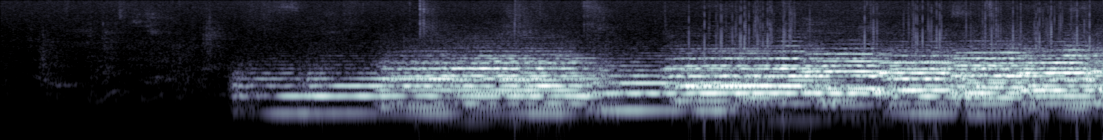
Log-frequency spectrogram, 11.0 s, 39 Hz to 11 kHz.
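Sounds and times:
faint room murmur: 0.0 - 6.2
brass ensemble held chord: 2.3 - 11.0.

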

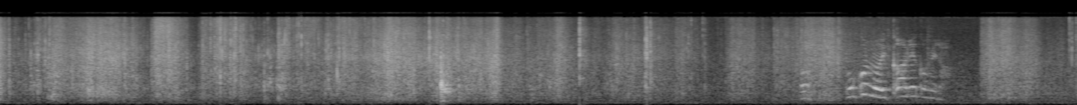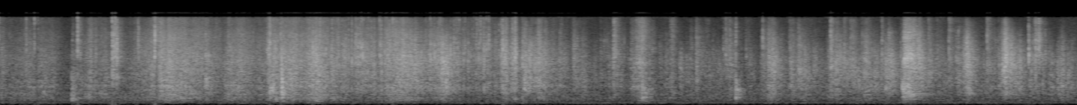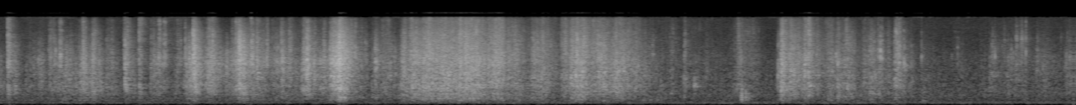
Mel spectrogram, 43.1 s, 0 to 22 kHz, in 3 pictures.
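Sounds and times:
plastic packaging crinkling: 0.0 - 12.5, 13.1 - 43.0.

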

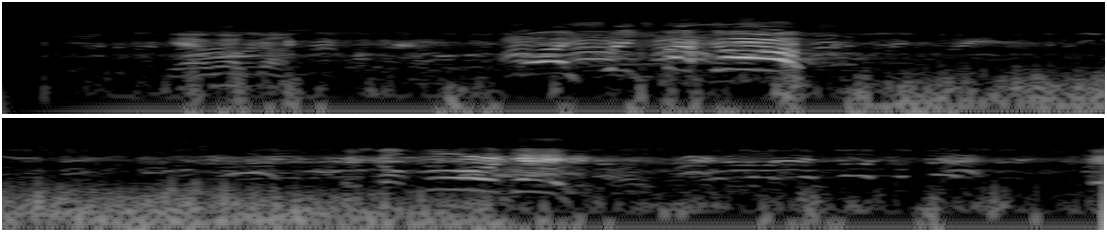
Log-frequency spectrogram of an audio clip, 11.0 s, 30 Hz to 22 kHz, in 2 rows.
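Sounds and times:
wind buffeting microphone: 1.6 - 11.0.

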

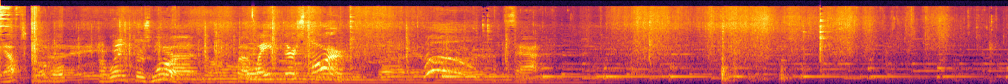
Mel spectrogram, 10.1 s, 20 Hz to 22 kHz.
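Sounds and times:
faint background music: 0.0 - 10.0
tissue paper rustling: 1.0 - 10.0.

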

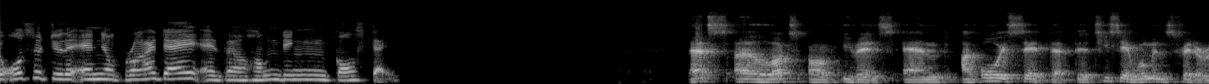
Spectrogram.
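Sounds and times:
man talking: 6.9 - 12.0.

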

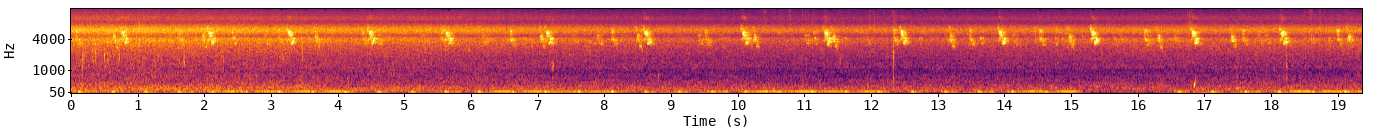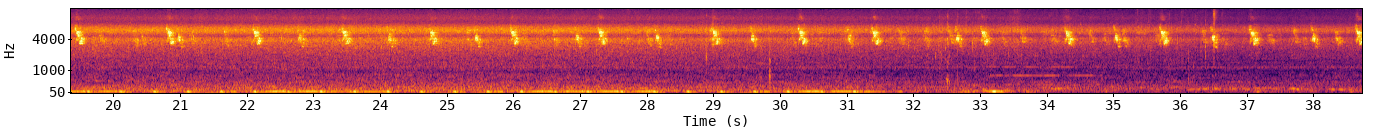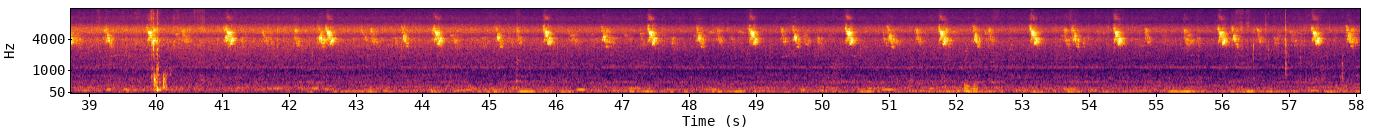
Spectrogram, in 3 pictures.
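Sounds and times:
bird high chirp: 32.7 - 35.2.

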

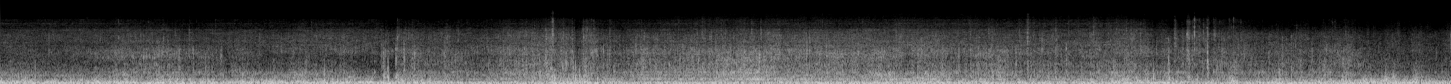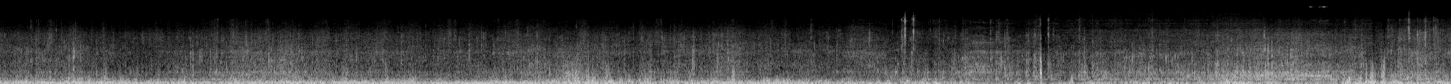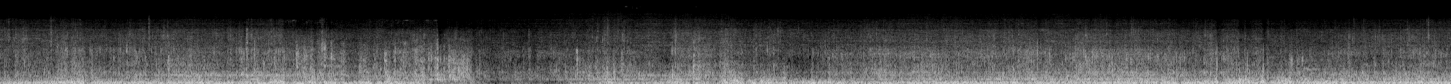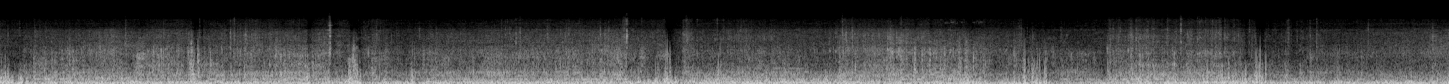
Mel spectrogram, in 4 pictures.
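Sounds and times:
bike rattling over ground: 0.0 - 58.0
wind rushing over microphone: 0.0 - 58.0.

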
